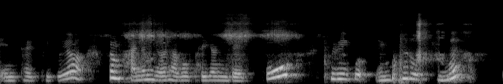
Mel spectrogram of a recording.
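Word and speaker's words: enthalpy: 엔탈피. TH 발음이니까 번데기 발음을 여러분 해주셔야 되고 엔탈피고요. 델타 H 마이너스 엔탈피 T 온도고 그리고 델타 S는 여러분 혹시 뭔지 아세요?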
